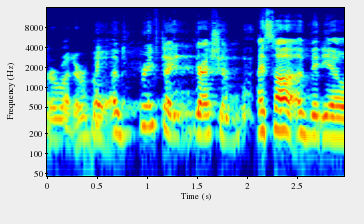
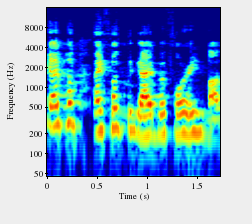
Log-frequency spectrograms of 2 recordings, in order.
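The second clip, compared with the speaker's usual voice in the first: ordinary delivery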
